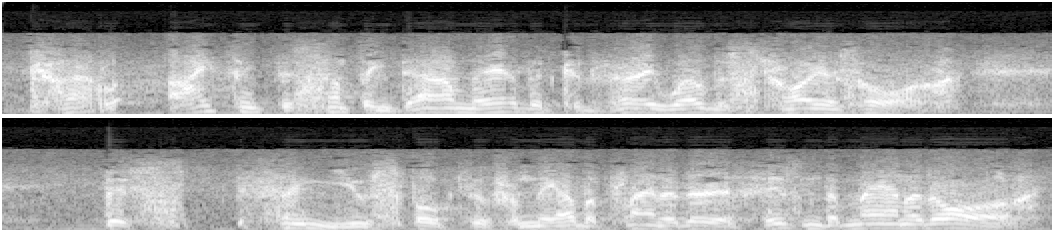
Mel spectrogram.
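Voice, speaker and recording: A man's voice: medium pitch, lightly acted. An actor playing a grim, reasoning man who narrates an old radio thriller with grave, dramatic delivery. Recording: noisy, muffled old radio recording.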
